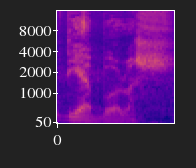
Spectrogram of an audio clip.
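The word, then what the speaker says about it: διάβολος: Oh iya bolos Hai ini membacanya diabolos Hai Yesus kalau menyebut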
